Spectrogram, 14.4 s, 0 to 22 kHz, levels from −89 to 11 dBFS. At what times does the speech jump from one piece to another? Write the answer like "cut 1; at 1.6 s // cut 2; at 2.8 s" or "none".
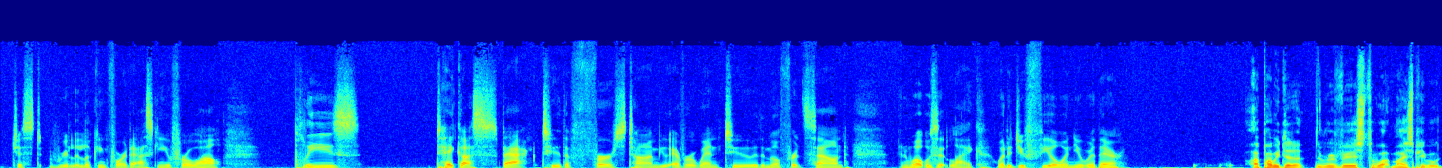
cut 1; at 12.4 s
